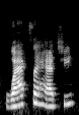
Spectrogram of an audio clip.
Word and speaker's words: Waxahachie: So make sure y'all see that NOI Waxahachie.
